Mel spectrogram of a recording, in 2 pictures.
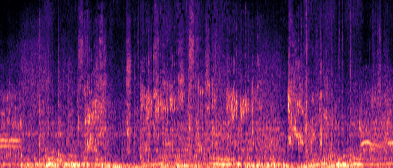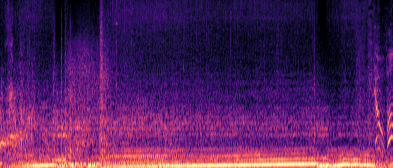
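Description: A buggy engine revs and hums, rising and falling in pitch.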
